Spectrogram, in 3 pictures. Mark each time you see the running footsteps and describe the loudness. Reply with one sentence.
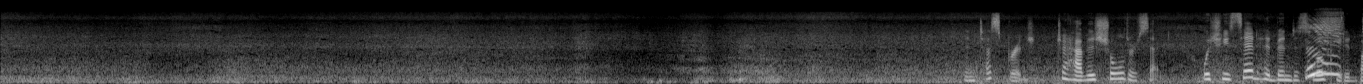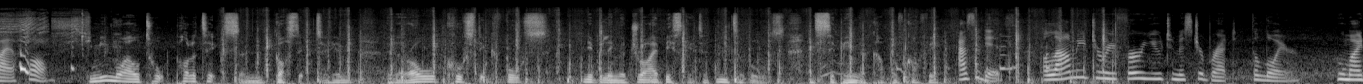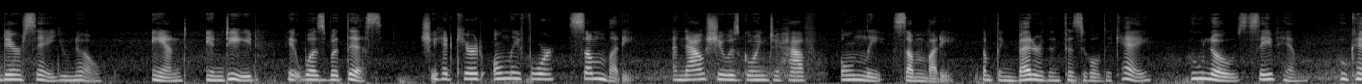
The running footsteps can be heard from 15.8 to 24.9 s, at a steady volume.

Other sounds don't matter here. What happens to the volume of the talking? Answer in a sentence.
The loudness of the talking stays about the same.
